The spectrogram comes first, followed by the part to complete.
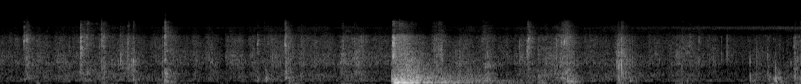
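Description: Handling noises: scattered light clicks and knocks from snake tongs and a hook, and footsteps, with one heavy thump about four seconds in.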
